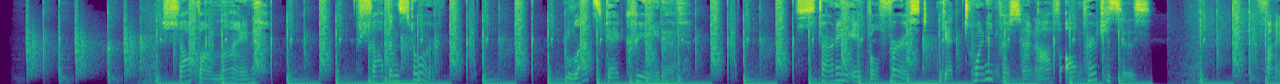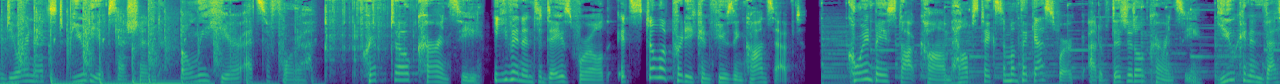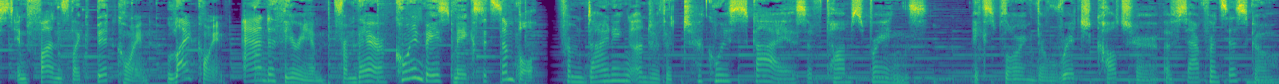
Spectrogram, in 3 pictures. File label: commercial demo, voice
